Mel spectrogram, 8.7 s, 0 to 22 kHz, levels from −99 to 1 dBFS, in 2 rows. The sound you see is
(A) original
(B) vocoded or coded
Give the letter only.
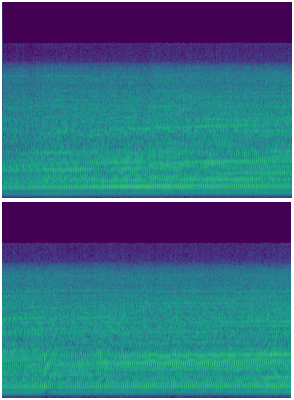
A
